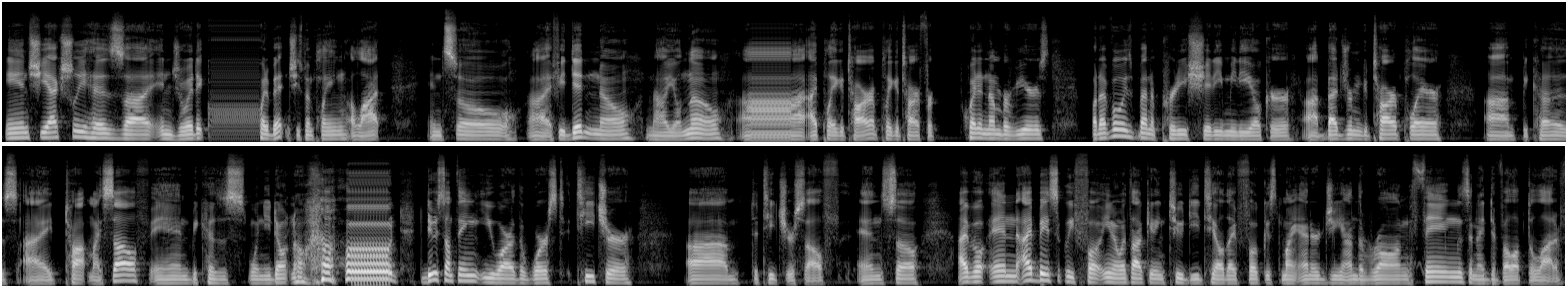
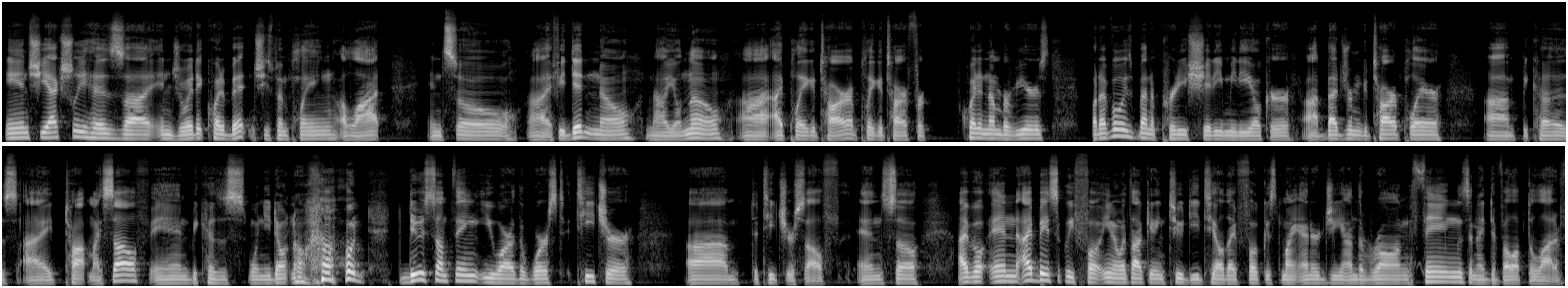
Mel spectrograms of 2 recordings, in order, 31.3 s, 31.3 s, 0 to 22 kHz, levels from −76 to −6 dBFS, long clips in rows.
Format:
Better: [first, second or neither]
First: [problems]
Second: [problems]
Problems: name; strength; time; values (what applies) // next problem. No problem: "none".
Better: second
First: audio freezing; at 2 s, at 7.5 s and at 19 s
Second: none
